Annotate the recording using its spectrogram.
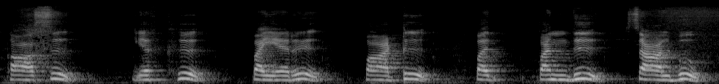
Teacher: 6 வல்லின உகரங்களும் சொல்லின் இறுதியில் வரும்போது ஒரு மாத்திரைக்கு பதிலாக அரை மாத்திரை அளவே ஒலிக்கும். இவ்வாறு தனக்குரிய ஓசையில் குறைந்து ஒலிக்கும் உகரம் குற்றிய லுகரம்.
